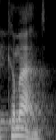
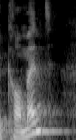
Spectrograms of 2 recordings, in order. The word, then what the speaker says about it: comment: it's a comment but whenever it's a verb I would stress the second soul and say command which is wrong because it's still to comment and that is one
